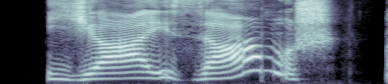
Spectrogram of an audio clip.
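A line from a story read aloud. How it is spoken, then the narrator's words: Exclaiming. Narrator (Russian): воскликнула Айка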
